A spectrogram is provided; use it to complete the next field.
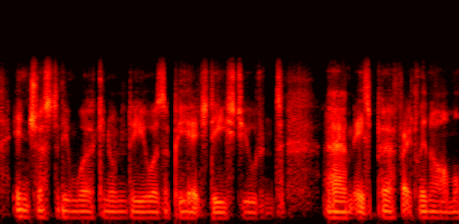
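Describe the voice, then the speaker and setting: Very deep and low, a man's voice has a bright, sharp tone. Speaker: university head of department. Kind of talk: webinar Q&A answer. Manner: repetitive, halting; speaking quietly.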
